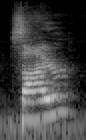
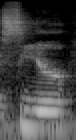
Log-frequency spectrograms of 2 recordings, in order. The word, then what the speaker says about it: Sire: There's been some discrepancy I've seen on the internet about how to pronounce it. Some people say Seer. A lot of variety. For our purposes, though, we're going with Sire.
